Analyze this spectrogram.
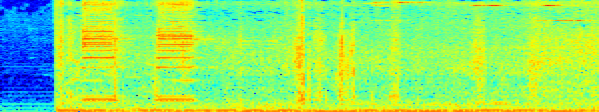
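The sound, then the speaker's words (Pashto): Busy street traffic in crowded central Kabul, with two short car horn toots near the start over a loud, steady rumble of engines and road noise that continues throughout. “دا د کابل ښار په مرکزی برخه کې د افغانانو سیمه ده. په دې سیمه کې د خلکو او موټرو ګڼه ګوڼه خورا زیاته ده.”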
